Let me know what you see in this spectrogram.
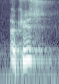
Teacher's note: Ends in ü, so it's not öküzim. We don't move our lips.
